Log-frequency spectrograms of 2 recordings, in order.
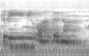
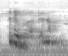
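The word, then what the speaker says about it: त्रिवादनम्: We don't say Trini Vadanam. We will say Trivadanam, 3 o'clock.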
